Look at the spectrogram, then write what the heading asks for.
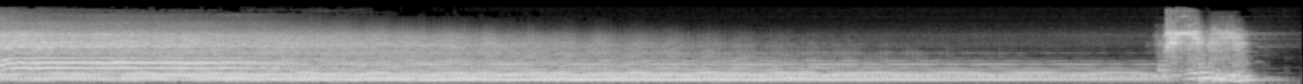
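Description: The closing chord of a singer-songwriter's pop song, one used in NHK programmes, rings out, sustained and effect-laden, slowly fading over several seconds before a brief bright swooshing burst cuts in at the very end. No one speaks.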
